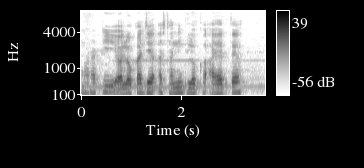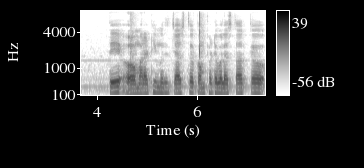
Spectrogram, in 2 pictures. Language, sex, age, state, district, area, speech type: Marathi, male, 30-45, Maharashtra, Thane, urban, spontaneous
